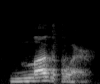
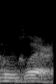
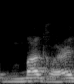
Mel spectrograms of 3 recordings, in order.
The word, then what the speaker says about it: Mugler: have the pronunciation guide it's muggler it's not mu glare it's been said so many different ways terry moogler terry mugley the proper pronunciation is t arie muggler you can thank fashion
